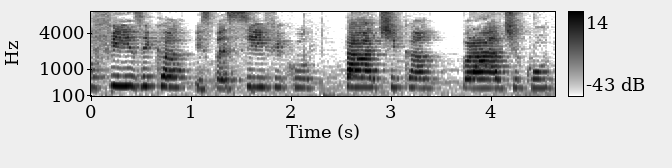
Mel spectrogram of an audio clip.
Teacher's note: Palavra que a sílaba tônica é a antepenúltima, né? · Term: proparoxítona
